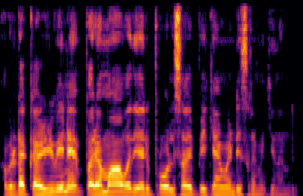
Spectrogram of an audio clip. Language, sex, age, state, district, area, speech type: Malayalam, male, 18-30, Kerala, Kozhikode, urban, spontaneous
